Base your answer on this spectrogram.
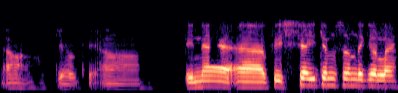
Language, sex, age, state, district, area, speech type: Malayalam, male, 45-60, Kerala, Wayanad, rural, conversation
